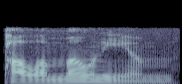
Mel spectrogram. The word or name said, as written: polemonium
